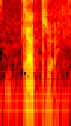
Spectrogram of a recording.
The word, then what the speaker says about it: quatre: Isn't it quatre? – Cat. – It's quatre. – No, that's not. It's pronounced cat. – No. – It's spelled. Are you sure? – I'm pretty sure. Un, deux, trois, quatre, cinq, six, sept, huit, neuf.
